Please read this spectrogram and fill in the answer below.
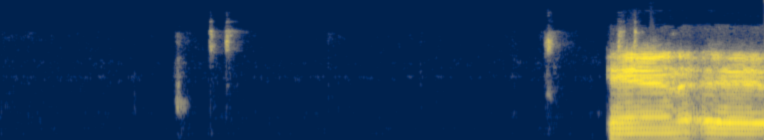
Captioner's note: mouse clicks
